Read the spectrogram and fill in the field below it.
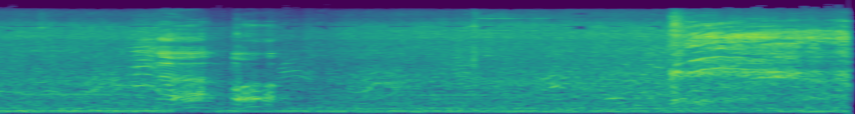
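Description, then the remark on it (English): Cars drive steadily past in cross traffic, a continuous roar of road noise with a low engine rumble and brief whooshes, while indistinct voices murmur underneath. “You know, the best part about this video is the drivers just are not giving a shit and they're just keep going. Yeah, that's the cross traffic.”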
